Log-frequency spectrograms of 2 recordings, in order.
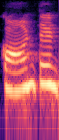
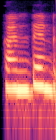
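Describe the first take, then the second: First: The first vowel is a long open 'ah'. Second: The first vowel is a short 'uh'. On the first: It means material or substance. "చెప్పడానికి కాంటెంట్ అనాలి" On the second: It means satisfied or happy. "కంటెంట్ అంటే సంతృప్తి లేకపోతే సంతోషం"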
